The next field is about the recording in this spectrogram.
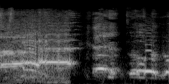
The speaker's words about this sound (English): After a bit more screaming, the wind seems to go out of … sails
